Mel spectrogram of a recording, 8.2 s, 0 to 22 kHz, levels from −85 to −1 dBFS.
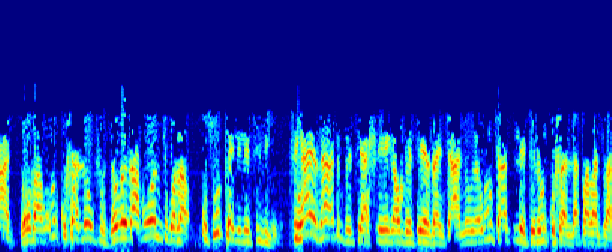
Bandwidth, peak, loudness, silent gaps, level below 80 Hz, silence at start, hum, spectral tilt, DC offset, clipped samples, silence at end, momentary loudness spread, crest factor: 4.6 kHz; -4 dBFS; -19 LUFS; none; -70 dBFS; 0 s; none; -4.5 dB/octave; under 0.1%; under 0.1%; 0 s; 10 LU; 14 dB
